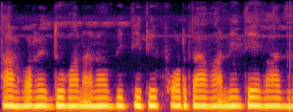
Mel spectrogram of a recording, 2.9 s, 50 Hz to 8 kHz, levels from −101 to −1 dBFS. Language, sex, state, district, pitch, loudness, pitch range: Chakma, female, Tripura, Dhalai, 165 Hz, -13 LUFS, 165-170 Hz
